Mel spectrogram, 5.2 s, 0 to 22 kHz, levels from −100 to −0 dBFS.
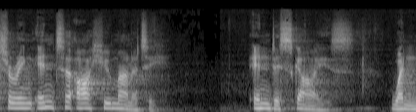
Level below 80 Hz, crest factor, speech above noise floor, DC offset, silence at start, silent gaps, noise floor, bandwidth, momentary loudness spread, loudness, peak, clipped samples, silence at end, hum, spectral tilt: -76 dBFS; 24 dB; 40 dB; under 0.1%; 0 s; none; -73 dBFS; 15.5 kHz; 11 LU; -34 LUFS; -12 dBFS; under 0.1%; 0 s; none; -4 dB/octave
